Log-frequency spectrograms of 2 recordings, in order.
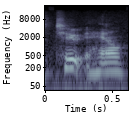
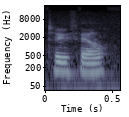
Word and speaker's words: Toothill: And it's Toot Hill, not Tooth Hill.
